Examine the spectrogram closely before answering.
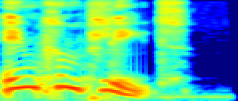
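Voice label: "incomplete", English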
